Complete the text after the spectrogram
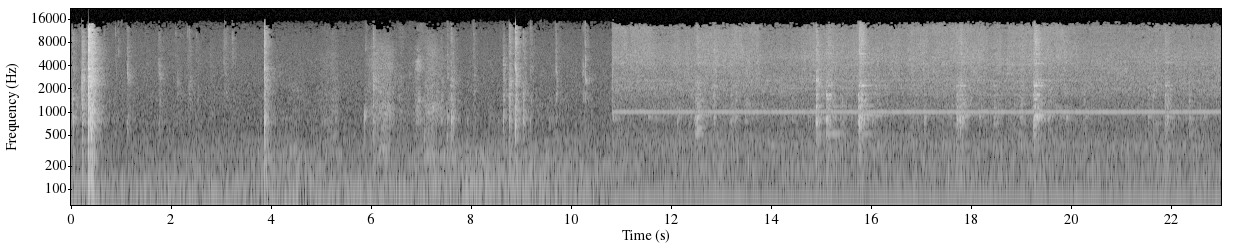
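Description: A metal bowl clinks as a dog eats from it.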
